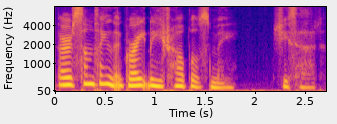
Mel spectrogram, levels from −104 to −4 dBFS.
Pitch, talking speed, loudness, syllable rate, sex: 210 Hz, 200 wpm, -17 LUFS, 6.1 syllables/s, female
